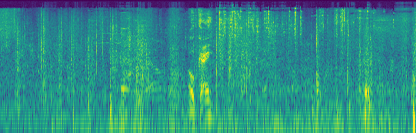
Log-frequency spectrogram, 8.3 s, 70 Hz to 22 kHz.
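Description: Horse hooves clip-clop in a Red Dead Redemption 2 scene, beneath a person talking and other game sounds.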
